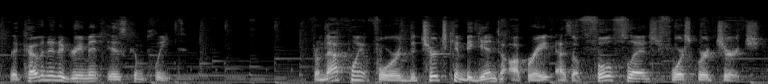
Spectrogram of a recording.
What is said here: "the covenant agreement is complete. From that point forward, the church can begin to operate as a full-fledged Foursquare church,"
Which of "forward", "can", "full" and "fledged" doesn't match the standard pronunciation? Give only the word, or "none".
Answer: none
